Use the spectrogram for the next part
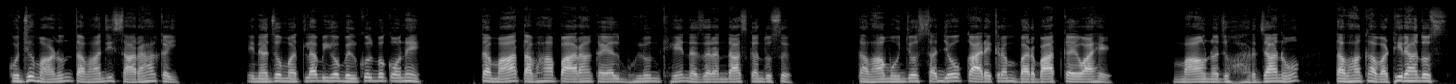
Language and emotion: Sindhi, angry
